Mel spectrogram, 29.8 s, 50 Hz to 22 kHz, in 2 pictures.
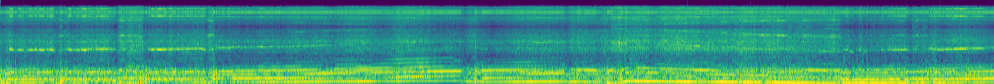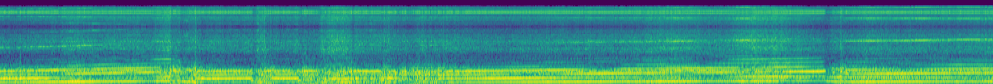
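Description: Abarth 1000 TC's small rear-mounted four-cylinder engine running hard, heard from inside the cockpit. The revs climb and fall several times, with sudden drops about a quarter of the way in and just after halfway, typical of gear changes.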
